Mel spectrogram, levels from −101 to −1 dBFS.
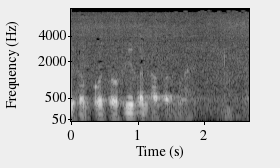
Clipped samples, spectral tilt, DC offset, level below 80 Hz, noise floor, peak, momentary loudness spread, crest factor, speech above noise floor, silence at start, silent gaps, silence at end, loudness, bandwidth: under 0.1%; -6 dB/octave; under 0.1%; -60 dBFS; -48 dBFS; -10 dBFS; 21 LU; 18 dB; 22 dB; 0 s; none; 0 s; -26 LUFS; 8 kHz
